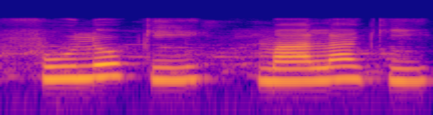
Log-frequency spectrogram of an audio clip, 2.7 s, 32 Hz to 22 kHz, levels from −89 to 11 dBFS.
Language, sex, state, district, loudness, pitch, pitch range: Hindi, female, Bihar, Patna, -14 LUFS, 250 Hz, 230-275 Hz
